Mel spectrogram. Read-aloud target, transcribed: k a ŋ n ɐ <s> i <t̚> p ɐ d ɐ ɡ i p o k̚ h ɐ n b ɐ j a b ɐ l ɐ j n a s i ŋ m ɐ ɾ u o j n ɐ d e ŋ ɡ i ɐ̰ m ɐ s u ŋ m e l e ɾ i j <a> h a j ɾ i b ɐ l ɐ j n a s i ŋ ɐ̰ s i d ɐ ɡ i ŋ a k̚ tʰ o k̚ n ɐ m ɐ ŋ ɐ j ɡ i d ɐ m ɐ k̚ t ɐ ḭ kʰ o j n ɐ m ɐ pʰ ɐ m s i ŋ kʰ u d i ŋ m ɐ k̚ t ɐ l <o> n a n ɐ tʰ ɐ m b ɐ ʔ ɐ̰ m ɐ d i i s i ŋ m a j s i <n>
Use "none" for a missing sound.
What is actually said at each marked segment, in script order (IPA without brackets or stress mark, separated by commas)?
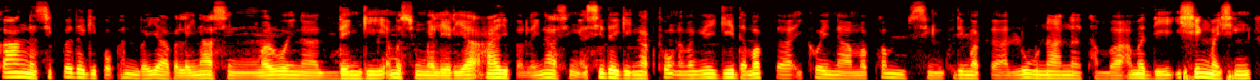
s, k̚, a, u, ŋ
